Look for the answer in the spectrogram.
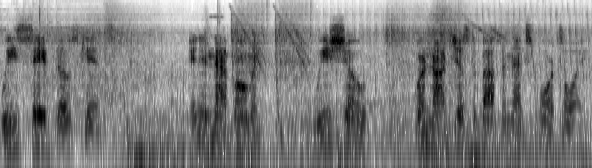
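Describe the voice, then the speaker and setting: A man playing a rousing, patriotic wartime radio commentator in a scripted broadcast, with a gravelly voice and emphatic delivery. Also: on the low side, slow pace, exaggerated voice. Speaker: radio host. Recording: clear vehicle and machinery noise behind.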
